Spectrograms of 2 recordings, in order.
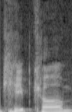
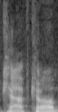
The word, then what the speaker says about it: Capcom: because Jen yeah European was calling Cape calm instead of Capcom and I'm like you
